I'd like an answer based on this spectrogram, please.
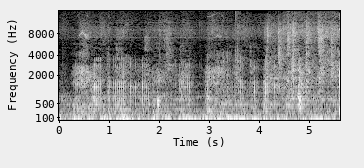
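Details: Three-week-old kitten, content while being bottle fed and teething, purring: a soft, steady low rumble pulsing continuously through the clip, with faint rustling and handling noises above.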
